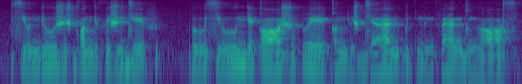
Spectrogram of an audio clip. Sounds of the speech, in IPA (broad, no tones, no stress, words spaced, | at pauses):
sʲuːnʲuːʒiʒ ɡwɒnʲu θiʒidʲeːf | ɾuːsʲuː nʲæɡɒː ʒupβeːɡɒnʲ βiʒdʲæːnʲɓutʲ minθæːnɡunðɒːsʲ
